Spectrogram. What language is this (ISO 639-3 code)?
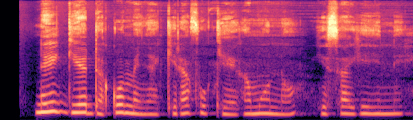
kik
